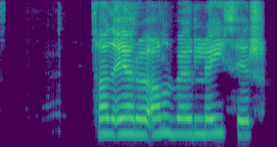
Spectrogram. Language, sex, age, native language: Icelandic, male, 9, Icelandic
